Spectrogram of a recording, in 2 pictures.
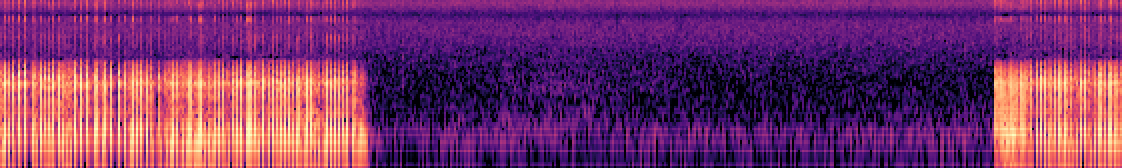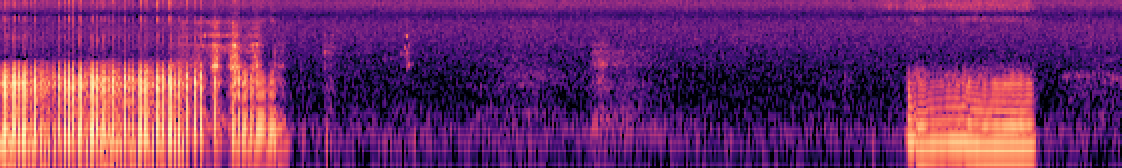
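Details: Loud, buzzing, flapping snores about two seconds each, sounding like farts, with quiet gaps and a short squeaky final breath, from a sleeping animal; snoring.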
